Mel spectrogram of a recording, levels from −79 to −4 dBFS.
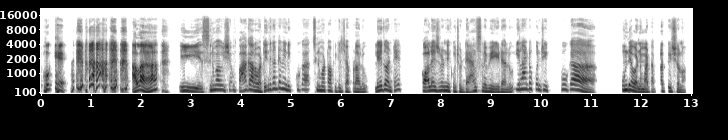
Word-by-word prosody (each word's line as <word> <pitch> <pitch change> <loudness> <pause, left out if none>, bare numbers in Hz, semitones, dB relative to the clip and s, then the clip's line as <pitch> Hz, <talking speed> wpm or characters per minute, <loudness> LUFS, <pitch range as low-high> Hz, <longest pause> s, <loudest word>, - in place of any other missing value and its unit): Okay. 230 - +3 1.5
అలా, - - +8 0.8
ఈ - - +5 0.4
cinema 215 +2 -2
విషయం 200 +2 -3 0.2
బాగా 210 +6 -2
అలవాటు. 170 -7 -2
ఎందుకంటే, 265 +5 -6
నేనెక్కువగా 220 +1 -6 0.2
సినిమా 190 -1 -2
టాపిక్లు 155 -5 -6
చెప్పడాలు, 130 0 -5 0.2
లేదు 205 +4 +1
అంటే, 190 +4 -7 0.5
కాలేజ్‌లో 180 +2 +1
నే 175 - +1
కొంచెం 135 -3 -5
డాన్స్‌లవీ 160 -4 -2
ఏయడాలు, 120 0 -3
ఇలాంటివి 255 +1 -4
కొంచెం 215 -3 -6
ఎక్కువగా 235 +4 -4 1.0
ఉండేవనమాట, 135 - +1 0.2
ప్రతి 165 -2 -7
విషయంలో. 110 -7 -3
185 Hz, 115 wpm, -21 LUFS, 140-220 Hz, 1.5 s, అలా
